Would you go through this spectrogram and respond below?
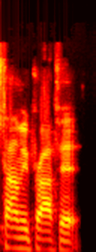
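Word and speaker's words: Tommee Profett: Across the board, you just search Tommy Prophet.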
